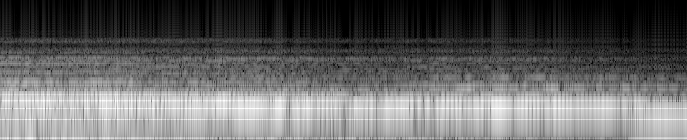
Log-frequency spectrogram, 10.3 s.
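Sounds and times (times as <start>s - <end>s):
drone: 0.0s - 10.2s.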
